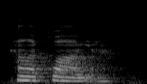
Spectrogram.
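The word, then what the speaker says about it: Kalākaua: Kalakaua, that's how you say it.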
